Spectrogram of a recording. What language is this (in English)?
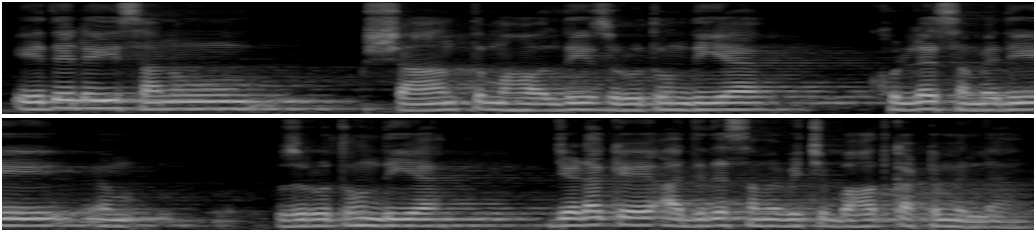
Punjabi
